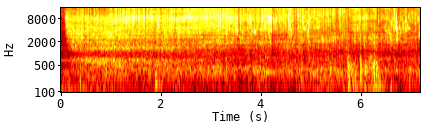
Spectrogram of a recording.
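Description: Blended tomato salsa sizzling as it is poured into a pan of hot oil to be fried. The hiss starts suddenly and stays loud and steady.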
